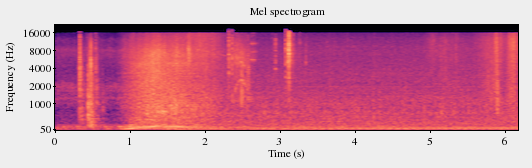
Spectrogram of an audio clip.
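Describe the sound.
A car drives off: a steady low engine rumble with a brief rising whine early on, then a constant drone to the end.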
